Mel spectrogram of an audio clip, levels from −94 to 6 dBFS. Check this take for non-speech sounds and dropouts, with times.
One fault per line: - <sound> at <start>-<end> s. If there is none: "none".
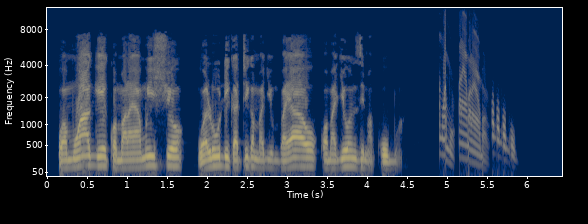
- chirp at 4.9-5.9 s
